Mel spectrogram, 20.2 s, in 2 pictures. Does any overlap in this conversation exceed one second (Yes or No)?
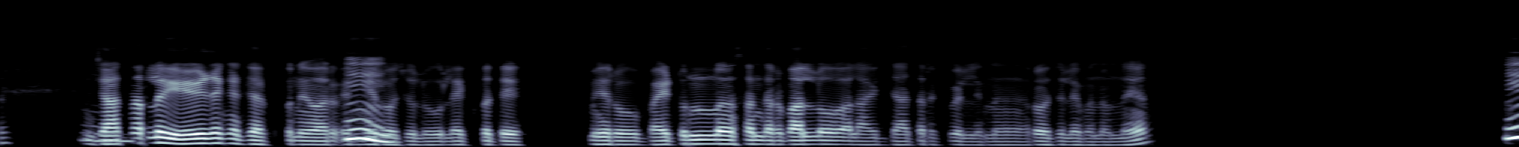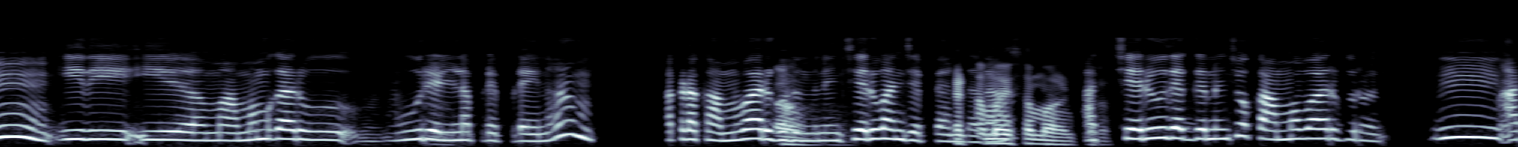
No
